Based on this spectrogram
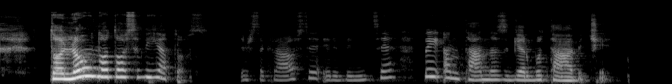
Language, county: Lithuanian, Vilnius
